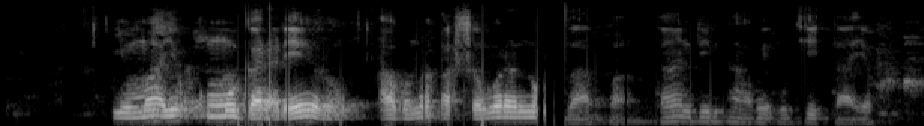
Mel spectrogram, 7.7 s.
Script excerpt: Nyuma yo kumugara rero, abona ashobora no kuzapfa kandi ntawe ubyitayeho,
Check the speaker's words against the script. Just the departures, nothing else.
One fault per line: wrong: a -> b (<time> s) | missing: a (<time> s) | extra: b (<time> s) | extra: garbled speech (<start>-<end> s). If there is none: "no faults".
no faults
